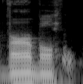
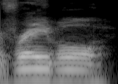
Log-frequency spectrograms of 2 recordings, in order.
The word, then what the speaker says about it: Vrabel: And she pronounced it Mike Verbal. And that has to be something where somebody didn't steer her right. Seems like they didn't do it. Let's see. Coach of the Year, Vrabel, MVP Stafford, comeback, McCaffrey,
